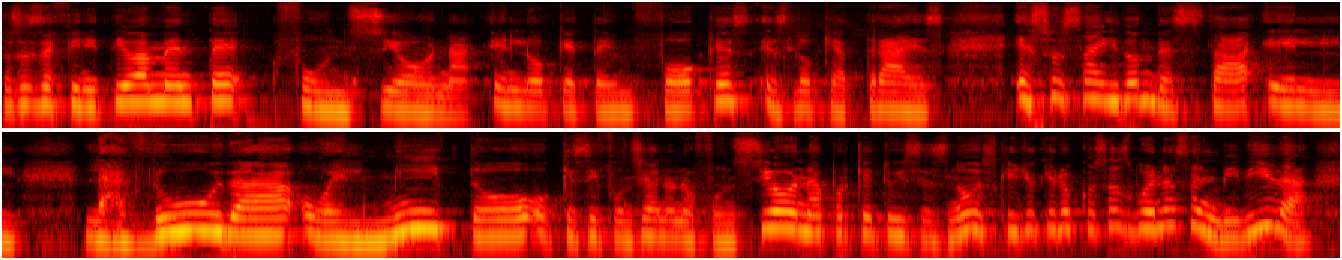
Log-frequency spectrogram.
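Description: A woman's somewhat breathy voice, fairly high in pitch, carries lively intonation. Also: moderate pace. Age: 40s. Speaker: network marketer. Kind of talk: interview.

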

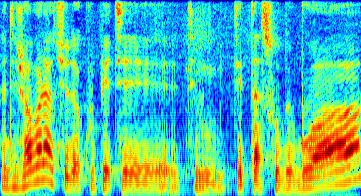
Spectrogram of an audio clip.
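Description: Her tone dark and mellow, a woman speaks at a very slow pace with very wide pitch swings. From southern France, Tarn. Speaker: painter. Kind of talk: interview. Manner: hesitant, many fillers.

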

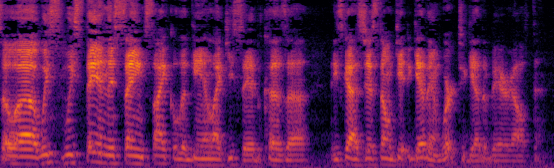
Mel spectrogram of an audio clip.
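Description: A man with an American accent at a medium pitch and fairly quick pace, with ordinary pitch variation, audible room echo and noticeable background noise. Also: hardly any pauses. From South Georgia (Albany), US South. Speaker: podcast co-host. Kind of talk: casual chat. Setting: studio, recording in person in Atlanta.

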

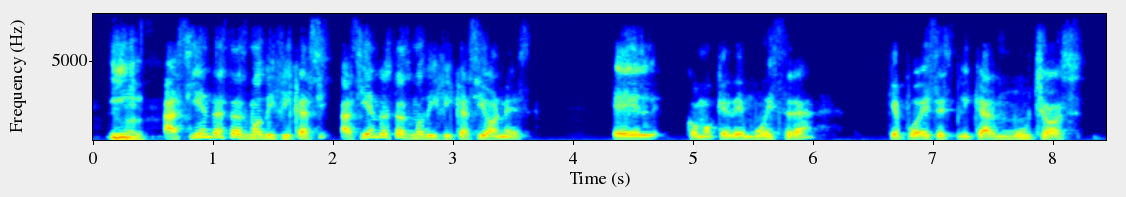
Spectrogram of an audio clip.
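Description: A high-pitched man with lively intonation at a fairly slow pace, very even loudness, and long, frequent pauses. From Mexico. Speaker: economist. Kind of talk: interview.

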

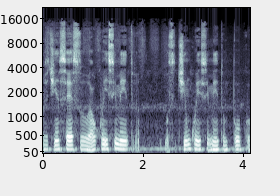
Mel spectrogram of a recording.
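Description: A man speaks at a moderate pace and medium pitch, with noticeable background noise behind him. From interior of São Paulo, Brazil. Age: 20s. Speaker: business student. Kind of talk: student presentation. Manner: halting.

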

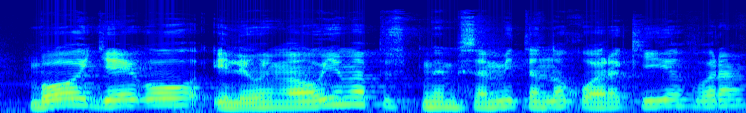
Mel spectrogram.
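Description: Talking at a fairly quick pace, a man uses a high pitch with ordinary variation. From Mexico, Ciudad Juárez, Chihuahua. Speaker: podcaster. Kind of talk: casual storytelling monologue. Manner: relaxed, filler-heavy.

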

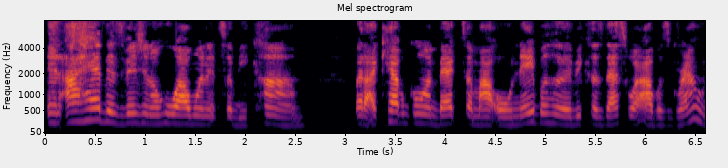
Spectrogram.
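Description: In an American accent, a woman uses a normal speaking voice at a fairly quick pace, with a dry, close sound and no echo. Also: medium pitch for a woman, ordinary pitch variation. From US, Baltimore inner city. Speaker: podcast host. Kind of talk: casual solo monologue, motivational.

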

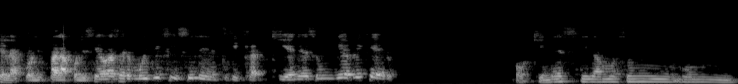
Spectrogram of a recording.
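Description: A man with a Colombian paisa accent, medium pitch, ordinary pitch variation and a fairly slow pace. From Colombia, Medellín. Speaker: podcast collaborator. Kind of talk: casual chat.

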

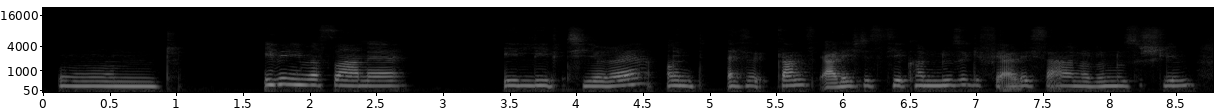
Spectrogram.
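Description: A woman speaks at a fairly high pitch in a dark, mellow tone, her intonation monotone and flat, with long, frequent pauses. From rural farm upbringing, German-speaking. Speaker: travel podcast co-host and house sitter. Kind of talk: casual chat.

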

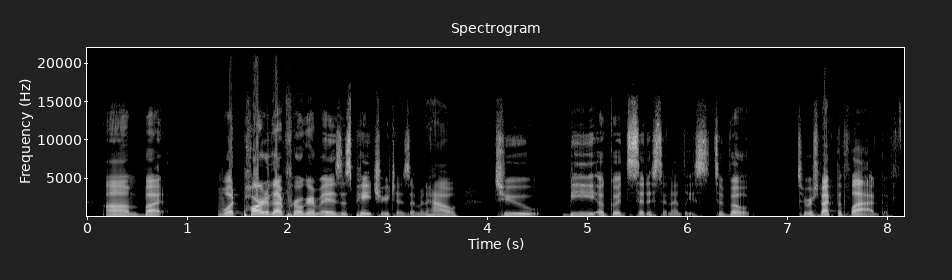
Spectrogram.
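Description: Using an ordinary speaking voice, a woman with an American accent speaks at a moderate pace and a fairly low pitch with fairly even intonation, the sound dry and close with no echo. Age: young. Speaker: student political activist. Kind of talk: interview.

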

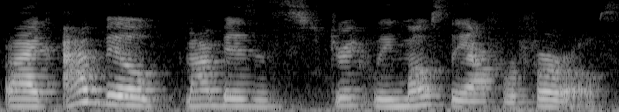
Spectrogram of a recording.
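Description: A woman with a plain, everyday voice speaks at a moderate pace, her medium pitch carried by fairly even intonation. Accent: American. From Chicago. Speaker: hairstylist and salon owner. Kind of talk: interview.

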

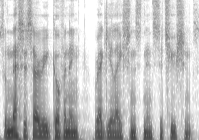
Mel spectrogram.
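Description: Speaking very fast in a Yorkshire accent, the man has a medium pitch, a dark, mellow tone and fairly even intonation. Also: very clean recording, silent background. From northern England, Sheffield, Yorkshire. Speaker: sociology student and musician. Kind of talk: scripted academic presentation.

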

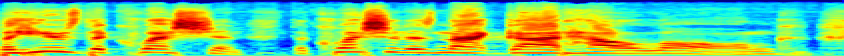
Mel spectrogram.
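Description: In a very clean recording with a silent background, a man speaks at a moderate pace. His pitch is high, and his tone is bright, sharp and animated. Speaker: pastor. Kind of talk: sermon. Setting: church with congregation. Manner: call-and-response, exhorting the congregation; animated, fervent, rising intensity.

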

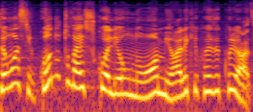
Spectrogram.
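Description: A woman's high voice with lively intonation. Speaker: podcast co-host. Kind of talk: casual chat. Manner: talkative, playful.

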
